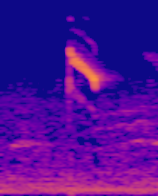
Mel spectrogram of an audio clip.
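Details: Female oriental white-eye call, used to lure males that have stopped singing into full song; a single thin, high whistled note sliding steeply downward, lasting about a fifth of a second, over faint low background hum.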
